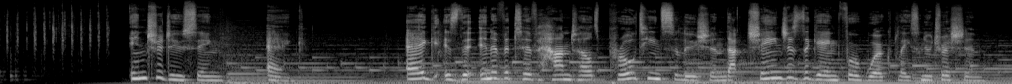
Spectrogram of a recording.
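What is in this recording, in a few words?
Corporate parody generic EU accent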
